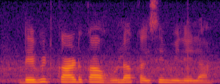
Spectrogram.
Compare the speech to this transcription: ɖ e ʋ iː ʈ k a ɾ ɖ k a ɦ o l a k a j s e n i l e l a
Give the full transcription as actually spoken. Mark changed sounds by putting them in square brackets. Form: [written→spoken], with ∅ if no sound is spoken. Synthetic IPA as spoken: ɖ e ʋ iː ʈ k a ɾ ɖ k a ɦ o l a k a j s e [n→m] i l e l a

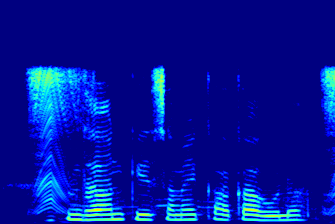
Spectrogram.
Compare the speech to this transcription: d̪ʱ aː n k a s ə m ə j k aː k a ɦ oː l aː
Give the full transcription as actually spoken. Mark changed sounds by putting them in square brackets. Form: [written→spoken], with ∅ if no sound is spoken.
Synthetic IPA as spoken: d̪ʱ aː n k [a→e] s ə m ə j k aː k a ɦ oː l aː

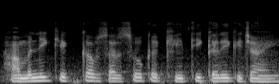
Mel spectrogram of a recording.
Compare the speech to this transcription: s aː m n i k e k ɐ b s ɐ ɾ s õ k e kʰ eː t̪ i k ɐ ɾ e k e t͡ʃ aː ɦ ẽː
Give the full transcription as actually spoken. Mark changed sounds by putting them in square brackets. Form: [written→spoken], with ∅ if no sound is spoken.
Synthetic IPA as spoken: [s→h] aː m n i k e k ɐ b s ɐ ɾ s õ k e kʰ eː t̪ i k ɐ ɾ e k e t͡ʃ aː ɦ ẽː

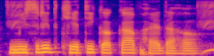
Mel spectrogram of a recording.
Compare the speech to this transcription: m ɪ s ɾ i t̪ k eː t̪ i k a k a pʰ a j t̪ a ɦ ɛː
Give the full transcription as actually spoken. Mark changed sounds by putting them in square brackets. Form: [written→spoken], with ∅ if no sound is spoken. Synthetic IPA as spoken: m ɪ s ɾ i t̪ [k→kʰ] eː t̪ i k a k a pʰ a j [t̪→d̪] a ɦ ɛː

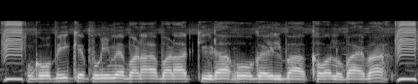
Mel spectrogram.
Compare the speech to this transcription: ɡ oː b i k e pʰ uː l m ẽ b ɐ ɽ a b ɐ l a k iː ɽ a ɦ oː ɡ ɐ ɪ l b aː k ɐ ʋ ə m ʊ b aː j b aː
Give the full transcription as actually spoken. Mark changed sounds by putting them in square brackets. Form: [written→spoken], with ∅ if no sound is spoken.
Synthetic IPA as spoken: ɡ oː b i k e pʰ uː l m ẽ b ɐ ɽ a b ɐ [l→ɽ] a k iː ɽ a ɦ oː ɡ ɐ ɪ l b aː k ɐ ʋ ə [m→n] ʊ b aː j b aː

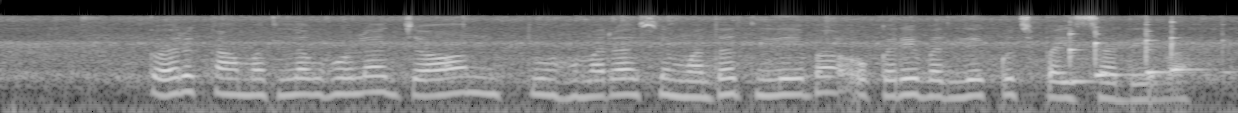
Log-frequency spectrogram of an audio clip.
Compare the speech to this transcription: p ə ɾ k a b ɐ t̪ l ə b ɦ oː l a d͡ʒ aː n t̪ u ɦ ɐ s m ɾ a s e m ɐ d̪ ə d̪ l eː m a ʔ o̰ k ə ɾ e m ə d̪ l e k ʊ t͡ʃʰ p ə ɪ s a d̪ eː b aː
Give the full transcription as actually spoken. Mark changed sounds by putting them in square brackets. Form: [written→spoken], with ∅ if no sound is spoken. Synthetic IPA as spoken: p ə ɾ k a [b→m] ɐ t̪ l ə b ɦ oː l a d͡ʒ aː n t̪ u ɦ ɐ [s→∅] m ɾ a s e m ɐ d̪ ə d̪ l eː [m→b] a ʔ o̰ k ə ɾ e [m→b] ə d̪ l e k ʊ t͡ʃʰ p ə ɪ s a d̪ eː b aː

